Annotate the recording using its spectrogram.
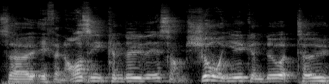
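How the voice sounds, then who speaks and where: A man with an Australian accent, fairly high in pitch, at a fairly slow pace. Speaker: online marketer. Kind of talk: webinar sales pitch. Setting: home recording. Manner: animated.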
